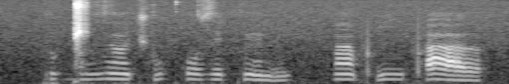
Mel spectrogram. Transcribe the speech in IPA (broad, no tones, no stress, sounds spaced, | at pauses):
ɾ u ɡ͡ǁ ɛ̃ z ɐ̃ t͡ʃʼ u pʰ o z e k ẽ ŋ | ã pʼ ĩ ŋ pʼ a ɐ̯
